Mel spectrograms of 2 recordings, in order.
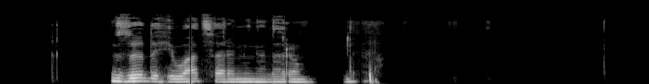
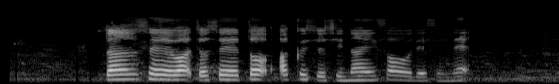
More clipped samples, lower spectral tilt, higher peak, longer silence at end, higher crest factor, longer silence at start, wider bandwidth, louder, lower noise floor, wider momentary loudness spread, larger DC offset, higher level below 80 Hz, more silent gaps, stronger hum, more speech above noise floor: neither; first, -6 dB/octave vs -4 dB/octave; first, 0 dBFS vs -4 dBFS; first, 2.7 s vs 0.9 s; about the same, 22 dB vs 22 dB; about the same, 1.1 s vs 1.05 s; first, 11.5 kHz vs 9.6 kHz; first, -19 LUFS vs -25 LUFS; first, under -90 dBFS vs -55 dBFS; about the same, 14 LU vs 15 LU; neither; first, -54 dBFS vs -82 dBFS; first, 3.27-3.41 s vs none; neither; first, over 73 dB vs 31 dB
